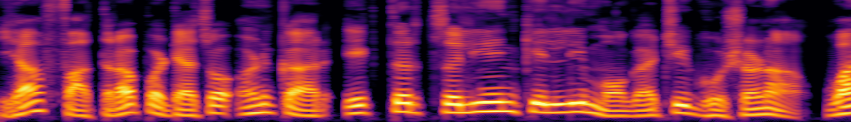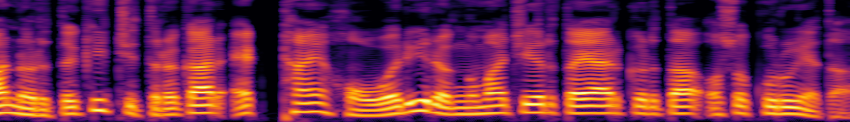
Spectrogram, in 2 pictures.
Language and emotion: Goan Konkani, neutral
